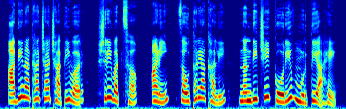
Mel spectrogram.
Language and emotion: Marathi, neutral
